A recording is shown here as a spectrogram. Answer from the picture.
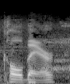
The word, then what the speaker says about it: Colbert: You know, with the success of Stephen Colbert on Comedy Central and now on the CBS Late Show, I can't look at a name that's spelled the same as his and think it's anything was anything other than Colbert. But of course, Colbert is the traditional pronunciation, and that was the pronunciation of his name. – A little French emphasis there.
